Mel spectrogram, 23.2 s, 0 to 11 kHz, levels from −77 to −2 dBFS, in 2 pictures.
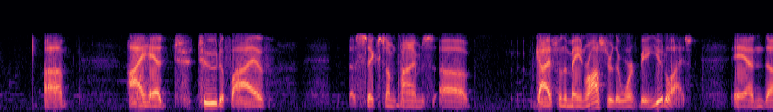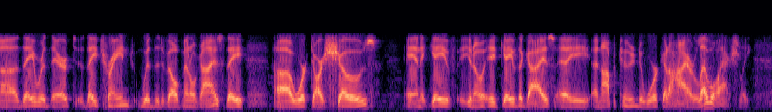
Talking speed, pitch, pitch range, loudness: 145 wpm, 395 Hz, 360-440 Hz, -22 LUFS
